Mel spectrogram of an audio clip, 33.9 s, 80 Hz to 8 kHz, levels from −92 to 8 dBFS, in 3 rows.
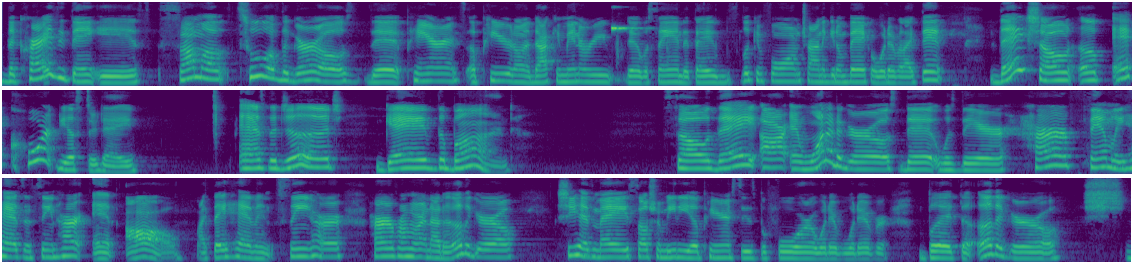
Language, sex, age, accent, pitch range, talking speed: English, female, 20-39, American, 175-230 Hz, 160 wpm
